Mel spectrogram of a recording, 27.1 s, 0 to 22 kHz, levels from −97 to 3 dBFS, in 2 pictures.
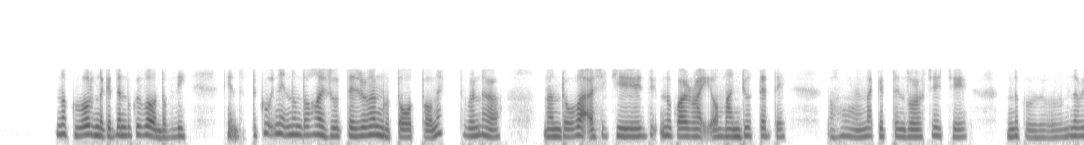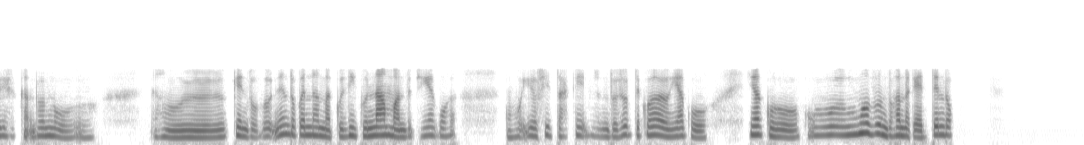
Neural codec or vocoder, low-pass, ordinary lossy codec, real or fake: codec, 16 kHz, 0.7 kbps, FocalCodec; 3.6 kHz; none; fake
